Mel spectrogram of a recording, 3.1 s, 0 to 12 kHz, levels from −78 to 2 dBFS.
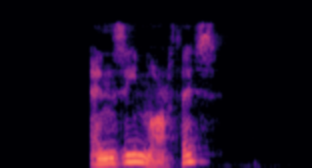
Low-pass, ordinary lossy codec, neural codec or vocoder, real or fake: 7.2 kHz; MP3, 48 kbps; none; real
